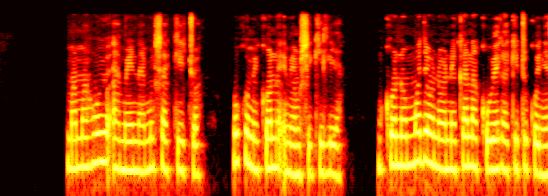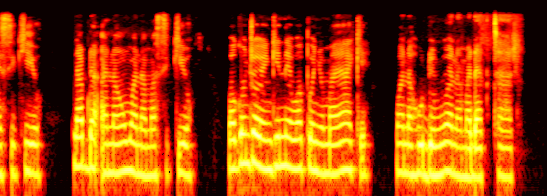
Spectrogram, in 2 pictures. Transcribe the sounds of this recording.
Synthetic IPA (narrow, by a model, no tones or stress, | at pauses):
mamaɦujuʔamɛinamiʃakit͡ʃwa | hukumikɔnɔʔimɛm̩ʃikilia | m̩kʰɔnɔm̩mɔʄaunaɔnɛkanakuwɛkakitukwɛɲɛsikʰiɔ | laɓ̚ɗa̰ʔanaumwanamasikiɔ | waɠɔnd͡ʒwawɛŋɡinɛwapɔɲumajakɛ | wanaɦuɗumiwanamaɗaktʰaɾi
